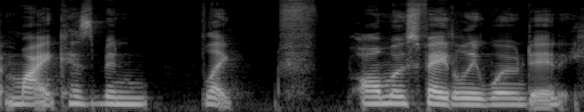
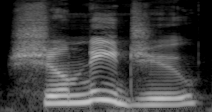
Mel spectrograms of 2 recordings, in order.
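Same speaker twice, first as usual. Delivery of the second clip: reading a novel passage aloud with character voices; story narration; 4 dB louder than usual. Acted. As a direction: read it like a dramatic novel. Reads novel excerpt aloud.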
